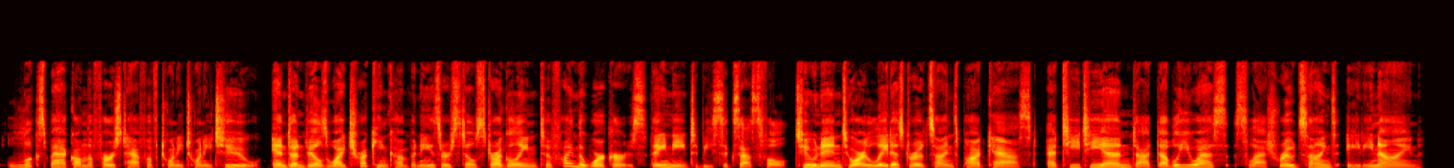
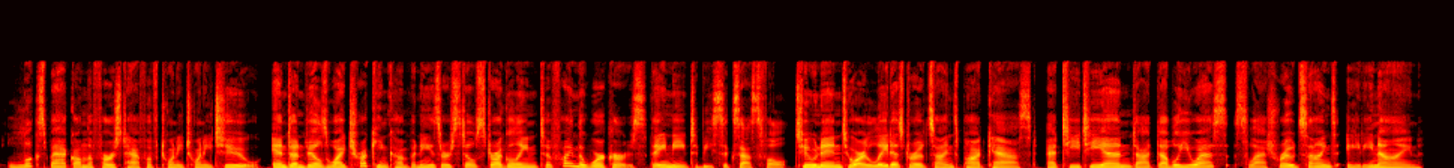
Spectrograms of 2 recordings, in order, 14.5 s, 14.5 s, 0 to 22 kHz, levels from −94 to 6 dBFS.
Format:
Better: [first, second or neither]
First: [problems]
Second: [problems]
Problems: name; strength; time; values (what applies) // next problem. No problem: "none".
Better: second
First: thin; somewhat; fading below 400 Hz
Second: none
